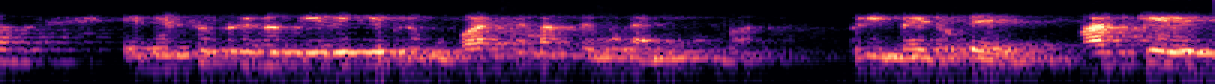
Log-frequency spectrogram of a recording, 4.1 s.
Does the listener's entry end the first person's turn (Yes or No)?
No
